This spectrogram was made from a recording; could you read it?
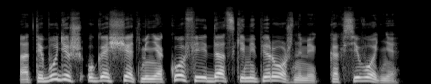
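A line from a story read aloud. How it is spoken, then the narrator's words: Plain. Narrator (Russian): сказал я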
